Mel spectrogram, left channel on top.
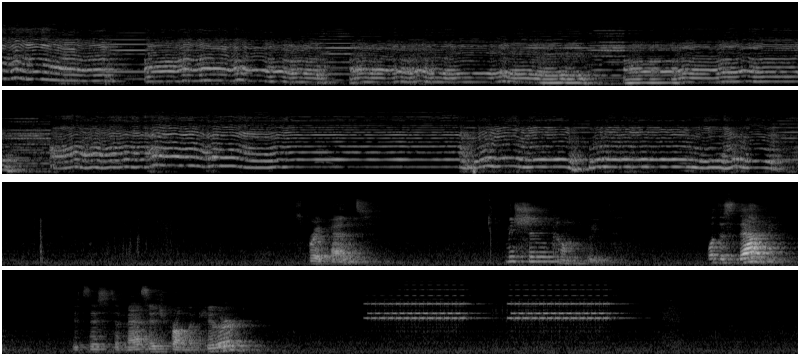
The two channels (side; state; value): both; different; correlation 0.00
